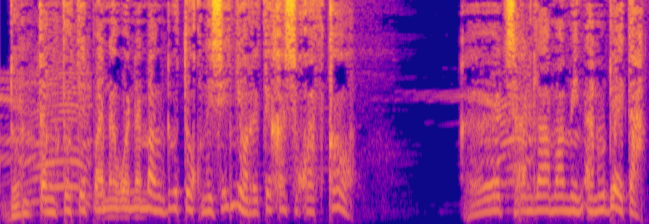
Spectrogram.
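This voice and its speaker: A man's voice: high voice, moderate pace, gravelly, over music. An actor playing a bossy, scornful old hacienda foreman in an Ilocano radio drama. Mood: brooding.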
